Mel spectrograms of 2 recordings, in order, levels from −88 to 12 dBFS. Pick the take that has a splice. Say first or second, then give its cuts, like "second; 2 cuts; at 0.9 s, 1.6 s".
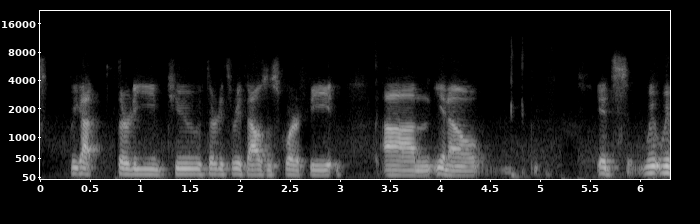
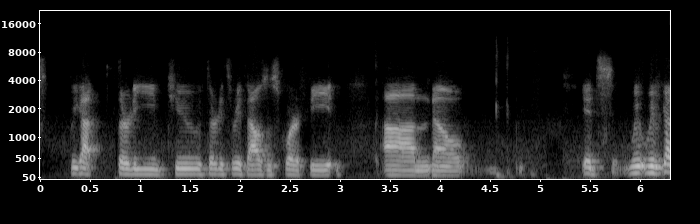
second; 1 cut; at 3.9 s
